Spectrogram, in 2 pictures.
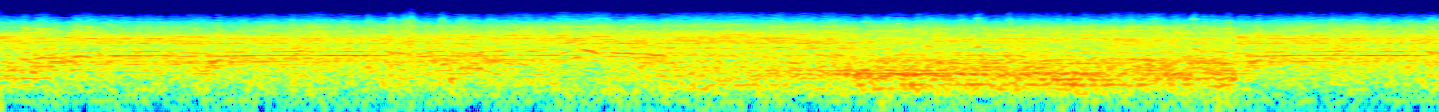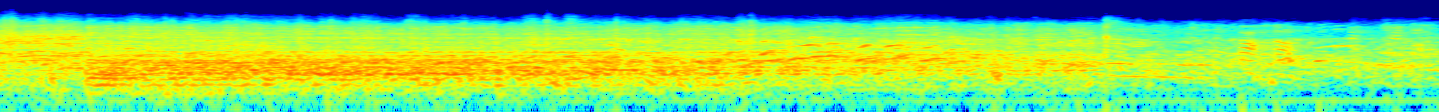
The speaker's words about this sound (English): Wait a minute. Here comes another train the other way. Coming the other way now.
